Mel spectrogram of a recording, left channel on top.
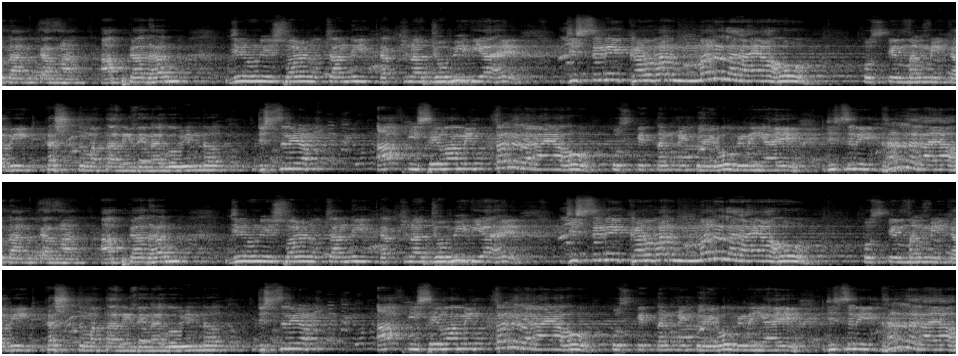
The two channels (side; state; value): both; normal; correlation 0.62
